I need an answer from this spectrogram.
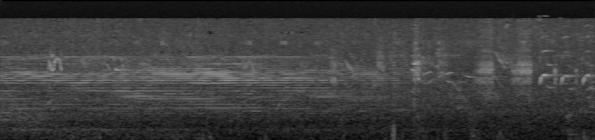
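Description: Faint outdoor ambience of birds chirping. Near the end a bird repeats a short call rapidly, about four times a second.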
